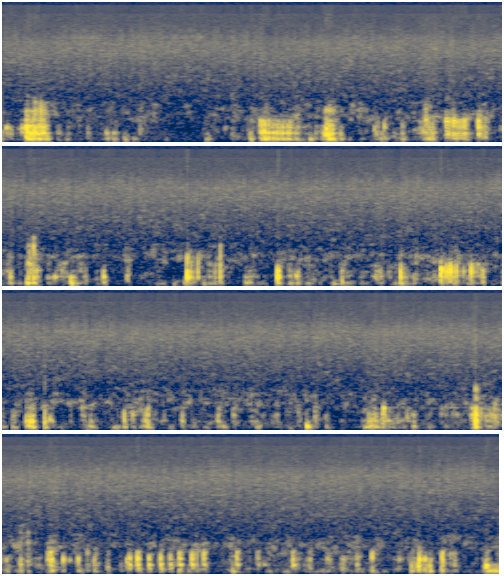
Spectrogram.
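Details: Adult male stomach growling late at night after a large meal, feeling gassy: low gurgling, bubbling rumbles in irregular bursts; ordinary borborygmi.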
